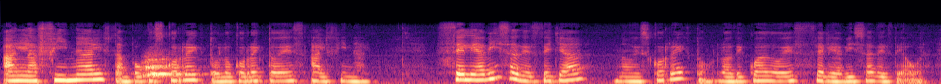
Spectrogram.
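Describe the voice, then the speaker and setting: Woman teacher, mellow patient delivery, muffled lo-fi recording with faint background noise. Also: medium pitch, normal speed. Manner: patient, explanatory, checks in with "¿sí?". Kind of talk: online class lecture on Spanish spelling. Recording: slightly dull lo-fi recording.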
